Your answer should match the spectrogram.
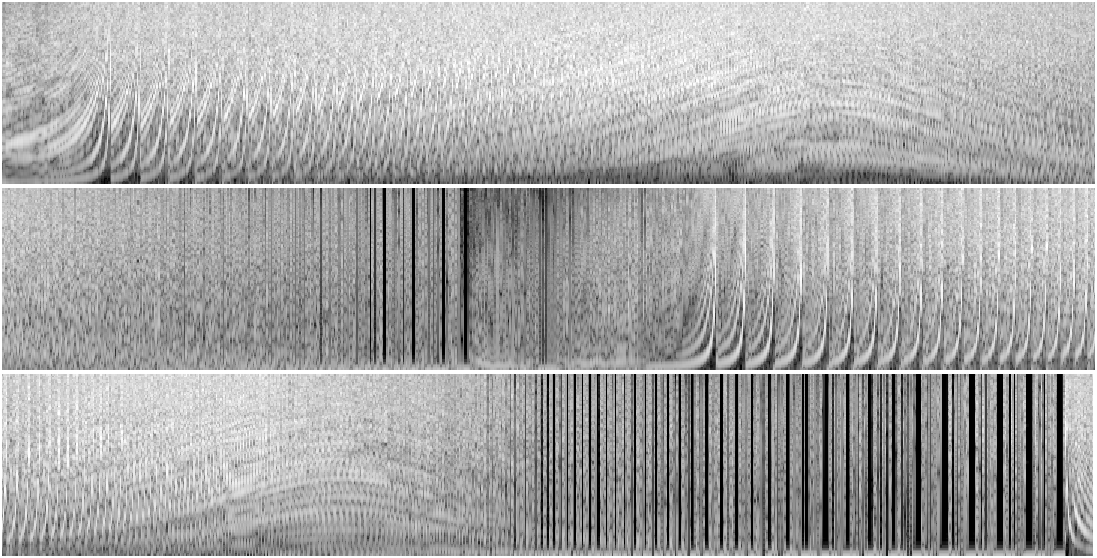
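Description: Samsung phone startup jingle warped by heavy pitch and distortion effects. It is loud and harsh, and its pitch sweeps down and back up in wide arcs. It plays twice, breaking off and starting over about halfway through.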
